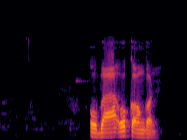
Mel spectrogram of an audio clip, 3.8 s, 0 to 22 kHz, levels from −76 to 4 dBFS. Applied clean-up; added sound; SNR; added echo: none; none; none; none.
